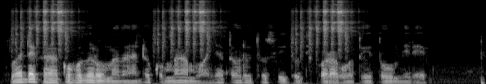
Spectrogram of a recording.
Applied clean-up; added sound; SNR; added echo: none; Tambourine; -1 dB; none.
